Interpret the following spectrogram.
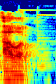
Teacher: As H is silent here, hour starts with a vowel sound.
